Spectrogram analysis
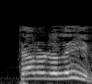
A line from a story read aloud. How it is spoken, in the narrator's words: they said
